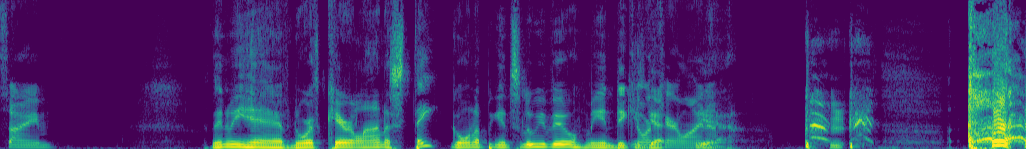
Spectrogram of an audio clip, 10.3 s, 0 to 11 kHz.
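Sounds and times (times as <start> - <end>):
speech: 0.0 - 0.6, 2.1 - 7.4, 8.3 - 8.8, 9.9 - 10.2
person coughing harshly: 8.0 - 8.8, 9.5 - 10.2.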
